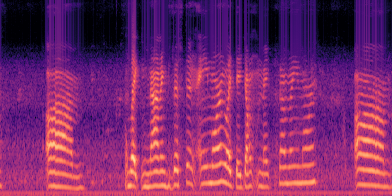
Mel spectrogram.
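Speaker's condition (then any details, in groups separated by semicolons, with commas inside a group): Cerebral palsy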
